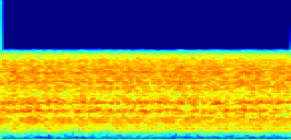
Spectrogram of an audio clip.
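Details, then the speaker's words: Single-cylinder live-steam engine (vertical fire-tube boiler, Diana launch) idling through a home-built forward/neutral/reverse transmission using nitro-truck gears: steady harsh gravelly gear whirr, no knocks or catches; sounds rough but normal, stout gears expected to hold up. "even though it sounds like those gears are flashing terribly there's some heck for stout gears in this transmission that was designed for a nitro truck so i think that's going to work out okay"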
